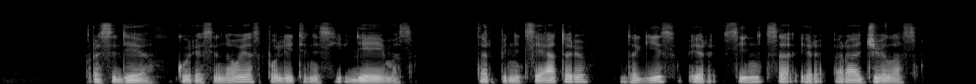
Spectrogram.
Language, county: Lithuanian, Šiauliai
